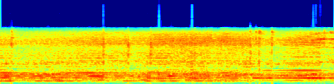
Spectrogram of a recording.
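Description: Film soundtrack heard through a TV speaker: several steady sustained tones over a dense hum, with a sharp click just after the start as a cockpit switch is flipped.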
